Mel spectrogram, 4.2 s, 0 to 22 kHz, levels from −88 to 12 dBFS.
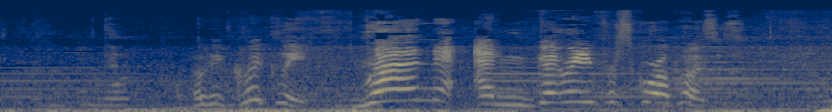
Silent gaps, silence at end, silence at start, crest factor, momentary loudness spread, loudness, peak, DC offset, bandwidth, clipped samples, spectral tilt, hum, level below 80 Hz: none; 0 s; 0 s; 22 dB; 22 LU; -26 LUFS; -8 dBFS; under 0.1%; 15.5 kHz; under 0.1%; -2.5 dB/octave; none; -40 dBFS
